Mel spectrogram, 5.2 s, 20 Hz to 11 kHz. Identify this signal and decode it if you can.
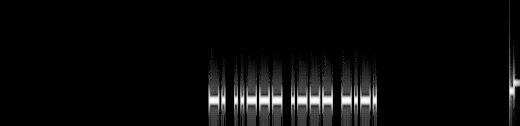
Morse code, heard as a keyed tone, about 36 wpm, 700 Hz. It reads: N2JC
